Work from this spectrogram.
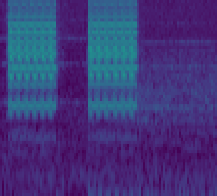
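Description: Alarm clock in the Nancy Drew game Message in a Haunted Mansion sounding two sharp electronic buzzing beeps of equal length separated by a short gap, followed by quiet.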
